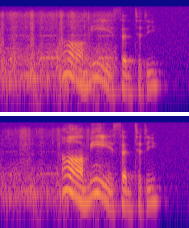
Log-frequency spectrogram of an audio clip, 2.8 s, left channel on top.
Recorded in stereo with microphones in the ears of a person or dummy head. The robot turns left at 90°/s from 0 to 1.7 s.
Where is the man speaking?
90° right, 0.6 m; by 2.4 s 155° right, 0.6 m.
